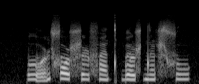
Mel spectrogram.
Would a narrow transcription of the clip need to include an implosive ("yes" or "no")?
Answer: yes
